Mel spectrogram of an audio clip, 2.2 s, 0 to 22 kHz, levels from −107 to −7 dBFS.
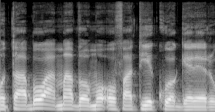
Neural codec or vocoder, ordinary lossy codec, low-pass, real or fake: none; none; 19.8 kHz; real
